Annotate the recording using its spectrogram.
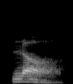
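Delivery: "लॉ" low and soft, letting air out; low, held "लॉ"; air released. Shown as a demonstration. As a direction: draw out the vowel of "लॉ" on escaping air. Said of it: "air निकलता है".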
